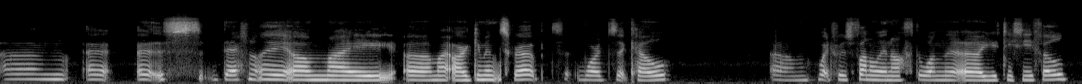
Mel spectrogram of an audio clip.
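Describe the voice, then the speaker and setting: A woman's voice: medium pitch, monotone, measured pace, darkish tone, clean tone, no room sound. A woman chatting casually as an interview guest, in a hesitant, self-deprecating way. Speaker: guest, hobbyist audio script writer.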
